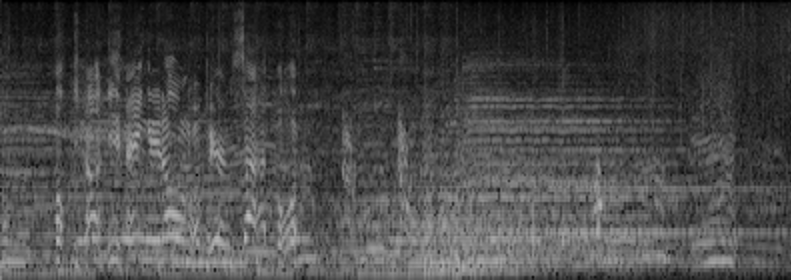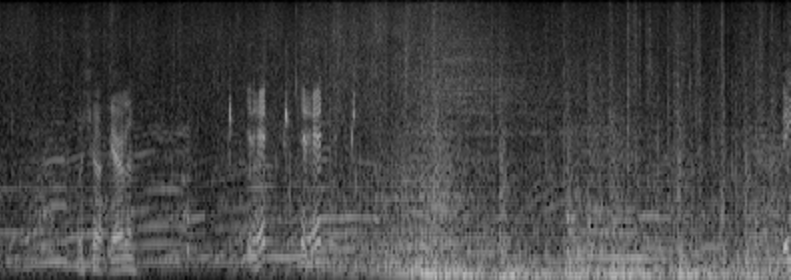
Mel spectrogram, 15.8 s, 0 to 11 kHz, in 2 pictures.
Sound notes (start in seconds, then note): 4.7 mooing; 11.2 whistling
